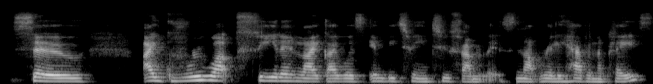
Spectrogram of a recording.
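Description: The background is quiet. A woman talks in a very deep, low pitch. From Bermuda. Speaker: mindset coach. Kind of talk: interview storytelling.

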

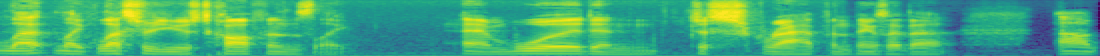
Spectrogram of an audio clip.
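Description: Plain reading aloud moves along with fairly even intonation.

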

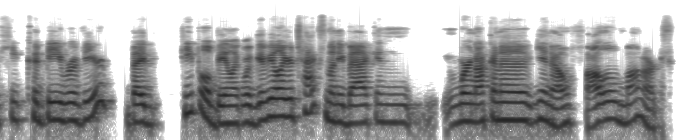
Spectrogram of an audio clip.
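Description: A woman's medium-pitched voice at a moderate pace, with ordinary pitch variation, hardly any pauses and a quiet background. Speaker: podcast co-host. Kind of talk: casual chat. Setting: studio. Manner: loud.

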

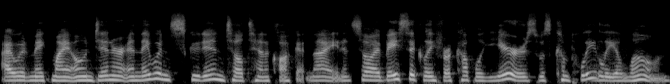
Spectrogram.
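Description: With an American accent, a woman speaks at a fairly quick pace with hardly any pauses, medium pitch and fairly even intonation, in a dry, close sound with no echo over a quiet background. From US Pacific Northwest, Seattle. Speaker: author and speaker. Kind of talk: interview testimony.

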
